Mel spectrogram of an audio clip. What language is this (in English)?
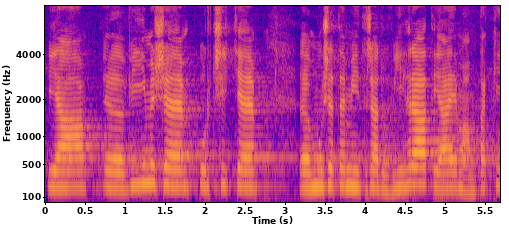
Czech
